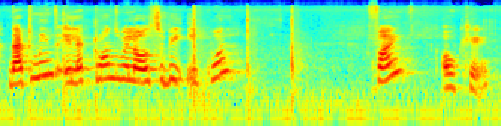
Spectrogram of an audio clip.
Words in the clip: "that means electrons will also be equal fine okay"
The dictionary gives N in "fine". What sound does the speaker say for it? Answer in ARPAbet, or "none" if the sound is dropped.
none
